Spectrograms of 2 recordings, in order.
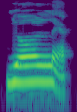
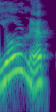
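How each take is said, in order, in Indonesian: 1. Suku kata kedua diawali dengan bunyi l. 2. Suku kata kedua diawali dengan bunyi n. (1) "tetapi menjadi yolet" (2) "dibacanya bukan lagi yolnet"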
